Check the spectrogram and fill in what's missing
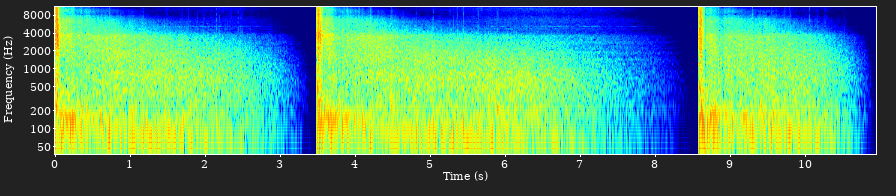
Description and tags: Tank Shots
army, fire, firing, shooting, tank, technology, war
